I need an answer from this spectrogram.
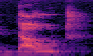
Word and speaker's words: doubt: इसके अलावा जैसे डाउट, DOUBT, बी के साथ टी साइलेंट होता है।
